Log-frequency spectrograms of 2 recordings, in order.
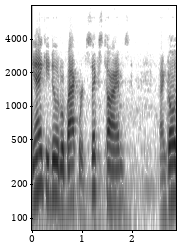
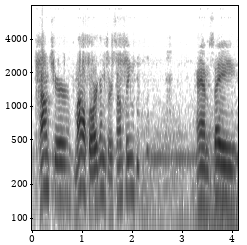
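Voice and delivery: ordinary delivery

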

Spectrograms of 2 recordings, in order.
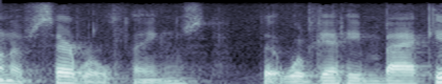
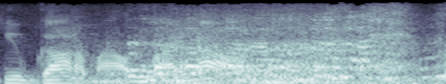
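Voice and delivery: slow amused punchline; 4 semitones higher, 7 dB louder, much slower than usual. Real, not acted. Punchline joke to audience.

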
